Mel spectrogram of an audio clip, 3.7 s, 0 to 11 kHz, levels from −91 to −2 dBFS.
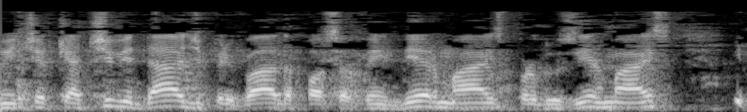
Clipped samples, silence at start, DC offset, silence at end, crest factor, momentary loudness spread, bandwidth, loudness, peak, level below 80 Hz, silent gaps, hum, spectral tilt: under 0.1%; 0 s; under 0.1%; 0 s; 14 dB; 4 LU; 8 kHz; -19 LUFS; -4 dBFS; -50 dBFS; none; none; -6 dB/octave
